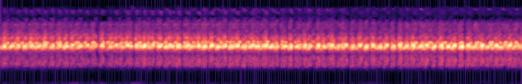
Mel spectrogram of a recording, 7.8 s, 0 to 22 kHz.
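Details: European tree frog concert recorded 20 May 2023, a crowded chorus of quick, grating high croaks pouring out without pause, the rhythm of single callers lost in the steady roar.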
